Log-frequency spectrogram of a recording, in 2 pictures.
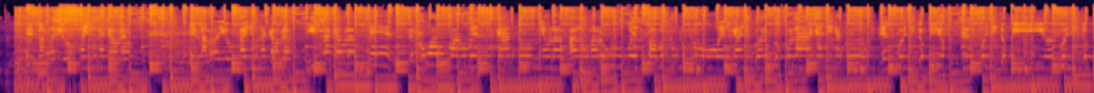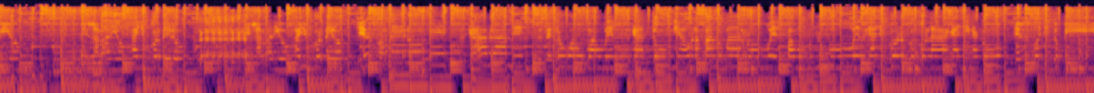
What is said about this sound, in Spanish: Cinta, la música de la cabra, por favor.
